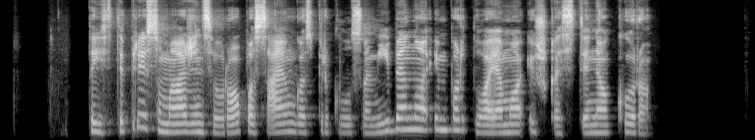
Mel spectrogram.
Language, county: Lithuanian, Kaunas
